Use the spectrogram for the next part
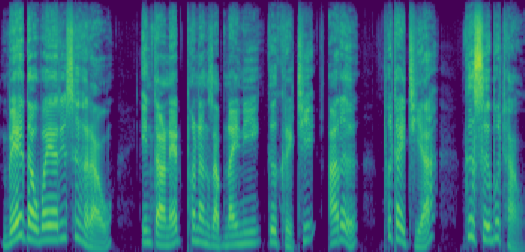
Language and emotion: Bodo, surprised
